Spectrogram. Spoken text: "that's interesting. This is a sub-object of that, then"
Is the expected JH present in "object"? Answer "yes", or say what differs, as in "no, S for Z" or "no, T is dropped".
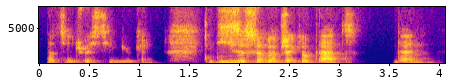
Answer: yes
